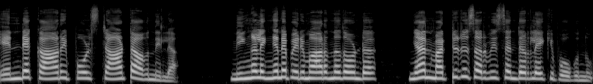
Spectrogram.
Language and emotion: Malayalam, angry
